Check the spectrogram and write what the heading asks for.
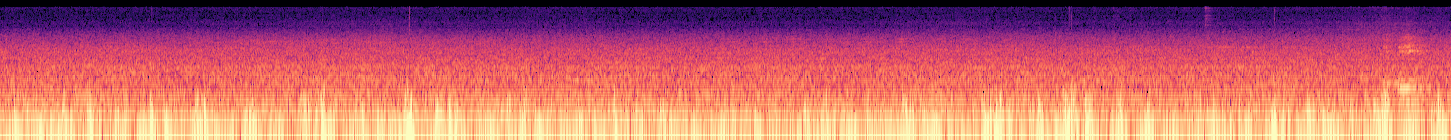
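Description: Wind buffeting the microphone: a loud, uneven low rumble with no steady pitch.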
